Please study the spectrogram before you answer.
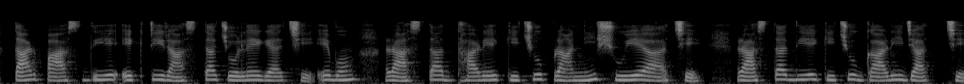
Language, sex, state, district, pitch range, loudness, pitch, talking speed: Bengali, female, West Bengal, Jalpaiguri, 185-215 Hz, -33 LUFS, 200 Hz, 120 wpm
